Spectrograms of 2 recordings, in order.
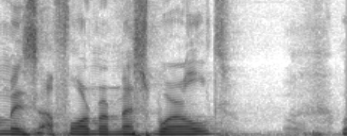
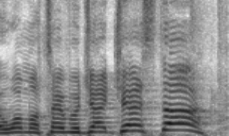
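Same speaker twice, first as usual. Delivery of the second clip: calling out to crowd; 12 semitones higher than usual. Real, not acted. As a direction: hype up the room for the break.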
